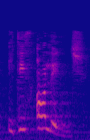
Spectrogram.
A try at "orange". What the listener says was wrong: You really must work at those R sounds. Try saying, round the rugged rock, the ragged rascal ran.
